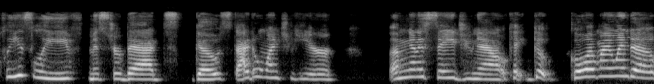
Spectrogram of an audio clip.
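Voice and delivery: apologetic, meek, timid, unassertive pleading. Showing how not to tell a ghost to leave; meek, unauthoritative pleading. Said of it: "use authority in your voice. Okay, don't be like".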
